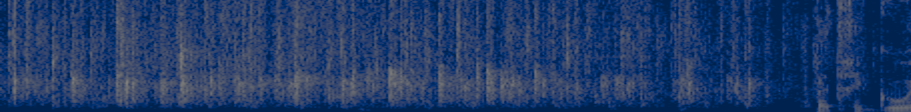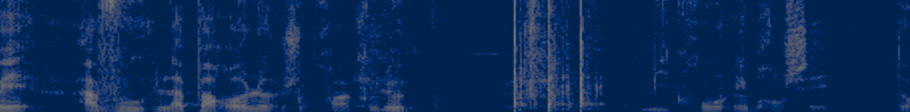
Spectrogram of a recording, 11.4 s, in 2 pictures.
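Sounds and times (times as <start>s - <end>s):
audience applause: 0.0s - 5.0s
speech: 5.1s - 8.4s, 9.7s - 11.3s.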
